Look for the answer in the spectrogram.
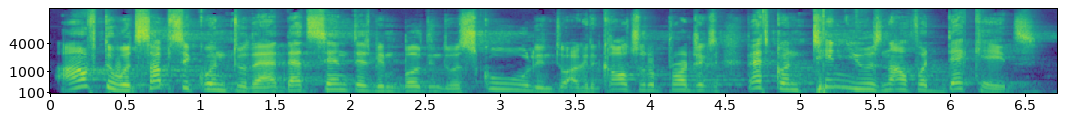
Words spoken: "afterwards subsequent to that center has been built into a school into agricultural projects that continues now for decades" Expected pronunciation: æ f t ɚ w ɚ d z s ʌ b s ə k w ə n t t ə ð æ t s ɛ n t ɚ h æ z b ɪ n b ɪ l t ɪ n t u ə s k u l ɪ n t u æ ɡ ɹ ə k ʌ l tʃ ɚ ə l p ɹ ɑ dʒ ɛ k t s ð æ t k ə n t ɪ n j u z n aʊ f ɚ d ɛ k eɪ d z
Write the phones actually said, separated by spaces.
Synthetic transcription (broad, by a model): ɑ f t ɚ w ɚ d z s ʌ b s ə k w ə n t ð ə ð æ t s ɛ n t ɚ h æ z b ɪ n b ɪ l t ɪ n t u ə s k u l ɪ n t u æ ɡ ɹ ə k ʌ l tʃ ɚ ə l p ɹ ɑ dʒ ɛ k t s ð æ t k ə n t ɪ n j u z n aʊ f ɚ d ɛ k eɪ d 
